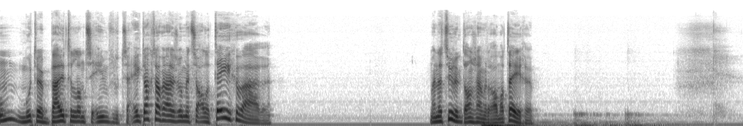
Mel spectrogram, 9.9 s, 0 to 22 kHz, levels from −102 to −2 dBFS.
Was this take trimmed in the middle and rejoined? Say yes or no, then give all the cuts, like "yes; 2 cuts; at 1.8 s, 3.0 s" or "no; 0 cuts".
yes; 1 cut; at 6.2 s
